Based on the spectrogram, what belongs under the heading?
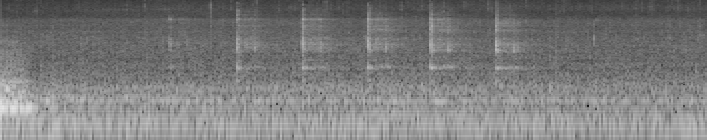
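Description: Steady hiss of rain falling on wet pavement. Near the middle, five short, sharp sounds come about two a second.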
